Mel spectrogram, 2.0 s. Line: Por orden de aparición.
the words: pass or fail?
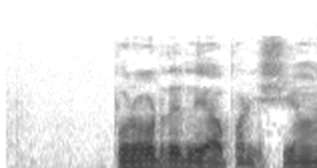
pass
